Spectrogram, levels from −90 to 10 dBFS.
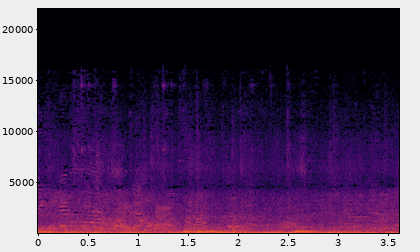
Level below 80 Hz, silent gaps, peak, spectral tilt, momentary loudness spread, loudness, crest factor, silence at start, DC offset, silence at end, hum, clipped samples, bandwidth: -34 dBFS; none; -16 dBFS; -6.5 dB/octave; 4 LU; -32 LUFS; 12 dB; 0 s; under 0.1%; 0 s; none; under 0.1%; 15.5 kHz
